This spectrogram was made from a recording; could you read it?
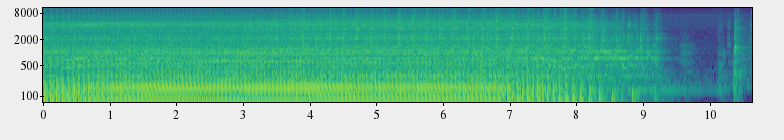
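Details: Sears Suburban 12 vintage lawn tractor with a Tecumseh 12 hp single-cylinder, after wiring and fuel-tank repairs and new rear tires, started for a test drive: it putters evenly at about four beats a second, then winds down at shutoff. It runs fine.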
